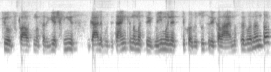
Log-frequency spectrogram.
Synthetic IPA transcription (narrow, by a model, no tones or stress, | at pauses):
kʲɪlˠsklˠɐˑʊsʲɪmɐsɐɾjiɛʃʲkʲɪnʲiːs | ɡɑːlʲɪbuːt̪ʲɪt̪ʲɛŋʲkʲɪnɐmɐsjɛɪɡʊiːmoːnʲeɐt̪ʲɪt̪ʲɪkoːʋʲɪsʊsɾʲɛɪkɐlˠɑːʋʲɪmʊsɾʲɛɡlˠɐmʲɛnt̪ɑ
